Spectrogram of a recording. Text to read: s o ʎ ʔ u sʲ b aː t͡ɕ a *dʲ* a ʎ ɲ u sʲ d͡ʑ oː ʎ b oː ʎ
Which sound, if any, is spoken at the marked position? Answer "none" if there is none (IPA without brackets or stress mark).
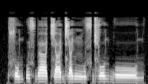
d͡ʑ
